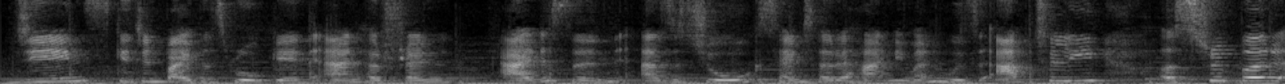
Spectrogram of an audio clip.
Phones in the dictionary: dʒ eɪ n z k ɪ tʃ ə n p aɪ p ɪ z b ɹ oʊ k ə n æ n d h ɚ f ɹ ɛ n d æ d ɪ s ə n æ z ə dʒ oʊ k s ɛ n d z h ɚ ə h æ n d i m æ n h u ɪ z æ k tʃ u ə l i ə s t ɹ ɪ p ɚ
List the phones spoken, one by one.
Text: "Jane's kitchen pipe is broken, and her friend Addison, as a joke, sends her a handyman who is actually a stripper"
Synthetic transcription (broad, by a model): dʒ eɪ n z k ɪ tʃ ə n p aɪ p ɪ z b ɹ oʊ k ə n æ n d h ɚ f ɹ ɛ n d æ d ɪ s ə n æ z ə tʃ oʊ k s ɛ n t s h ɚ ə h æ n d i m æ n h u ɪ z æ k tʃ u ə l i ə s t ɹ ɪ p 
